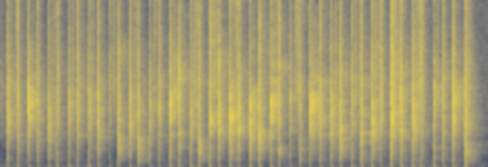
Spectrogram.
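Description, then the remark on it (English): Rapid hand clapping, given as a demonstration of fast clapping skills, in a fast, steady flurry of sharp, crisp claps, several per second for about five seconds, fairly soft, with no talking. “You want to give us a demonstration, an audio demonstration of your clapping skills?”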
